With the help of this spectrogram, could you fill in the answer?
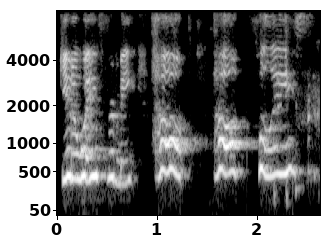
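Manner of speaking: high, loud screaming for help; terrified scream. Acted. Frightened woman fighting off a stranger, screaming for help. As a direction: shriek for the police. Stranger grabs her, she calls out.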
